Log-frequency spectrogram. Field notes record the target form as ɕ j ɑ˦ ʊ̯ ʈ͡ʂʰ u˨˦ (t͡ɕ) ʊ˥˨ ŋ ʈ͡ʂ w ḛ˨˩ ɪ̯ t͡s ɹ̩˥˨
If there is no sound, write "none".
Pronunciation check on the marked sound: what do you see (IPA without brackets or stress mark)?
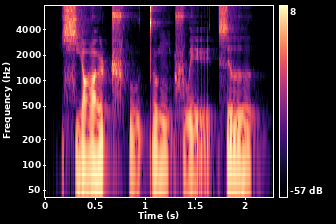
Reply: t̪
